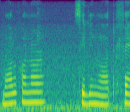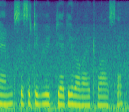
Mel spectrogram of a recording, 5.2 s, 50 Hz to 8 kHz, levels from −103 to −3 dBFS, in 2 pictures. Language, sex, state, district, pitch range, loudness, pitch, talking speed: Assamese, female, Assam, Kamrup Metropolitan, 175-210 Hz, -17 LUFS, 200 Hz, 115 wpm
